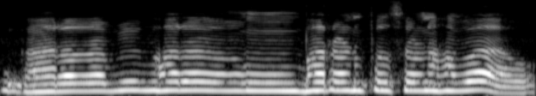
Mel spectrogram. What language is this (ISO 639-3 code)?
ori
